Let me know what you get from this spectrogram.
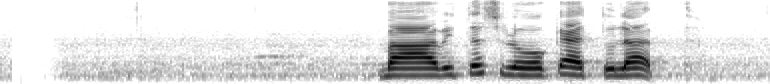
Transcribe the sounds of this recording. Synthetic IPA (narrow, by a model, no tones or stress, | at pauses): baːʋit̪əsloːkəæt̪ulat̪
